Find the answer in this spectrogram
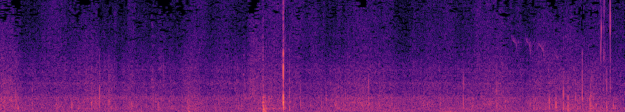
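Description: Steady hiss of light rain, with scattered small knocks and one sharp click a little before the middle.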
